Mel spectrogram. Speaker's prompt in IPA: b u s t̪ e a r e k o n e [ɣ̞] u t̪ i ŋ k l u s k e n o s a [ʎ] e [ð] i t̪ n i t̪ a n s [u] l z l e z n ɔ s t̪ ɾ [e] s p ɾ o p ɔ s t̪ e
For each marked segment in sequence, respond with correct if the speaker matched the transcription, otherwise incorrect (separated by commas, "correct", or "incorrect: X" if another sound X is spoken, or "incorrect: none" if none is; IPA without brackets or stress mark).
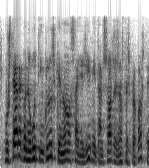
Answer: correct, correct, incorrect: ʒ, incorrect: ɔ, correct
